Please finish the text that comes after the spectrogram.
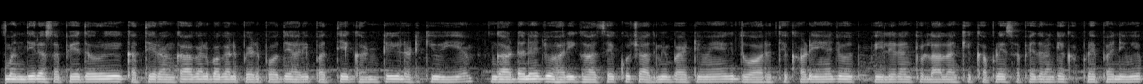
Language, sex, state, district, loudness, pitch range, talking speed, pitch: Hindi, male, Bihar, Jamui, -16 LUFS, 115-120 Hz, 240 wpm, 120 Hz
